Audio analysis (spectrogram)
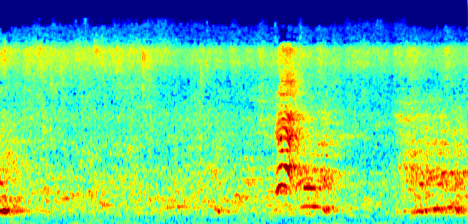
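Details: Ploughing cow in Indonesia acting up during work, giving a short, harsh, harmonic-rich moo midway and another near the end, over steady crowd noise and background chatter.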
